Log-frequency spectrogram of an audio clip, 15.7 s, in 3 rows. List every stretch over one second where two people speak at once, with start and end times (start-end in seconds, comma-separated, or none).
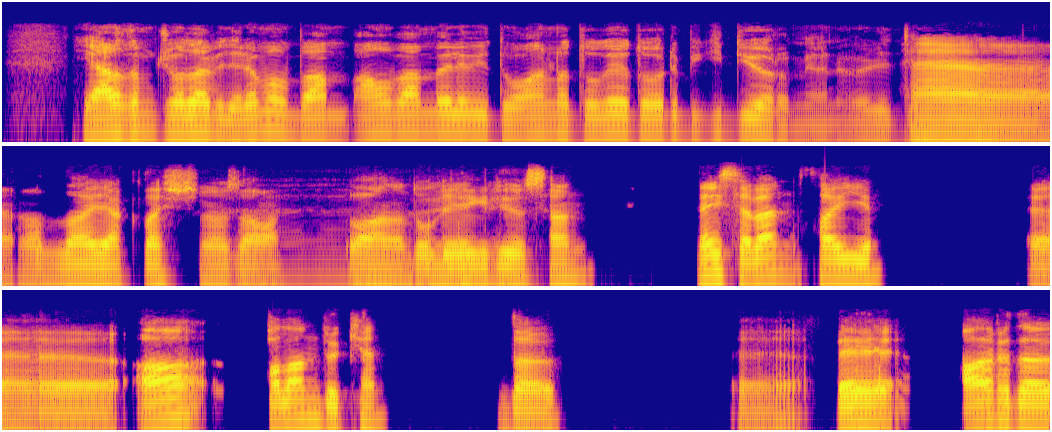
6.4-7.8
